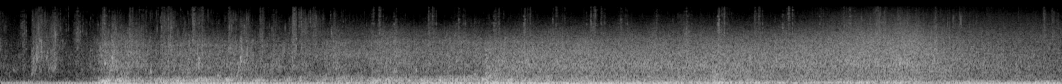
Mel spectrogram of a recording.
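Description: Wind blows hard and gusts.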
